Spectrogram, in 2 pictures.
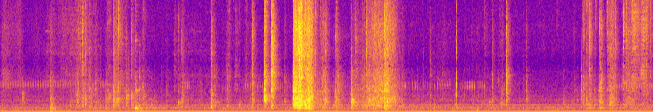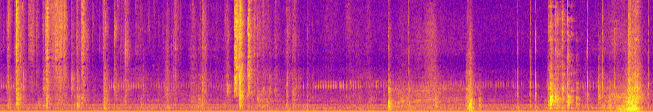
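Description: Irregular clicks, taps and short rustles over a steady low hum, with the loudest bursts about six seconds in, near eighteen seconds and near the end.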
